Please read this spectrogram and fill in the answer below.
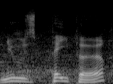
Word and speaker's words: NewsPayPer: une société qui s'appelle newspaper on doit dire paper parce que ça s'écrit bien news pays y per une société parisienne ouais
